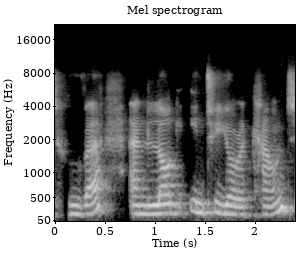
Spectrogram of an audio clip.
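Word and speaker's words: Whova: on to the wova hoover app i think it's hoover app w-h-o-v-a that's how it's pronounced as hoover and log into your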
